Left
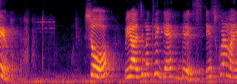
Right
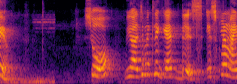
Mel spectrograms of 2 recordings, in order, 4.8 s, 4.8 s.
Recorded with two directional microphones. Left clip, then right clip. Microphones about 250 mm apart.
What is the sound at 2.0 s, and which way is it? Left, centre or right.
A woman's voice, centre.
